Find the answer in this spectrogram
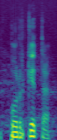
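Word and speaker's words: Porchetta: fui a un lugar que se llama Porcheta. No es cierto, Porqueta. Se escribe Porcheta con doble T.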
